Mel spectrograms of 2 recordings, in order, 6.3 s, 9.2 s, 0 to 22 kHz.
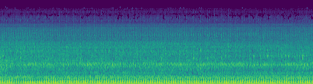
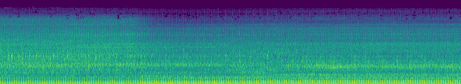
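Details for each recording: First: Citroen DS3 after turbocharger replacement, second start: steady, even idle with a regular low pulse, no knocks or rattles; everything dry so far, turbo should now have enough oil. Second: Citroen DS3 after new turbocharger fitted (old one blown, smoking, low power): steady idle with even knock about 3.5 times per second underneath; clunking from below, source not found.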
